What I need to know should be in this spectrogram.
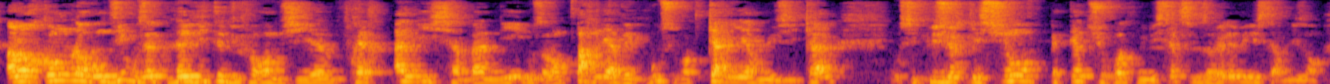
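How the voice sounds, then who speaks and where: A man's voice: fairly high pitch, reverberant. A man hosting a studio interview, probing his guest and repeating answers back. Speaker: show host.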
